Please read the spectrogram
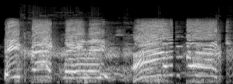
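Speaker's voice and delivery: high, loud whoop of triumph; excited cheer. Acted. NPC cheering as the fallen soldier rises, loud whoop. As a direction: cheer him back to his feet.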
